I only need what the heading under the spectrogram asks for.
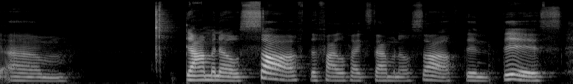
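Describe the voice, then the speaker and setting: Casual home vlogger, woman with a cold: congested, sore-throated, slow and chatty. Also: mid-range voice, a bit bright. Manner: chatty, loose, with many ums and likes. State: sore throat, clears throat often. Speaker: planner vlogger. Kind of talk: casual product comparison. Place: at home, at a desk. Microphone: camera aimed down at the desk, speaker off frame.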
